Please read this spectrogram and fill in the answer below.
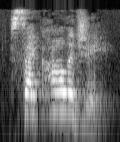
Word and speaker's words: psychology: Psychology.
